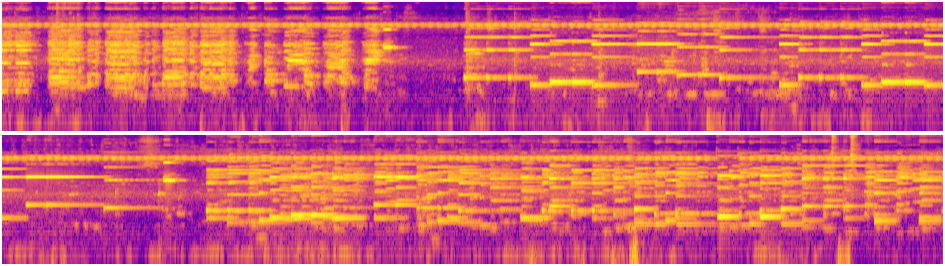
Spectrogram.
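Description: Small electronic toy keyboard playing a simple melody of bright single notes as its keys are pressed, with a brief pause about six seconds in.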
